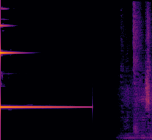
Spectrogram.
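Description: A single bell-like ding, one clear high tone fading out over about a second and a half: a workout interval timer's signal marking the change to the next exercise interval.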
